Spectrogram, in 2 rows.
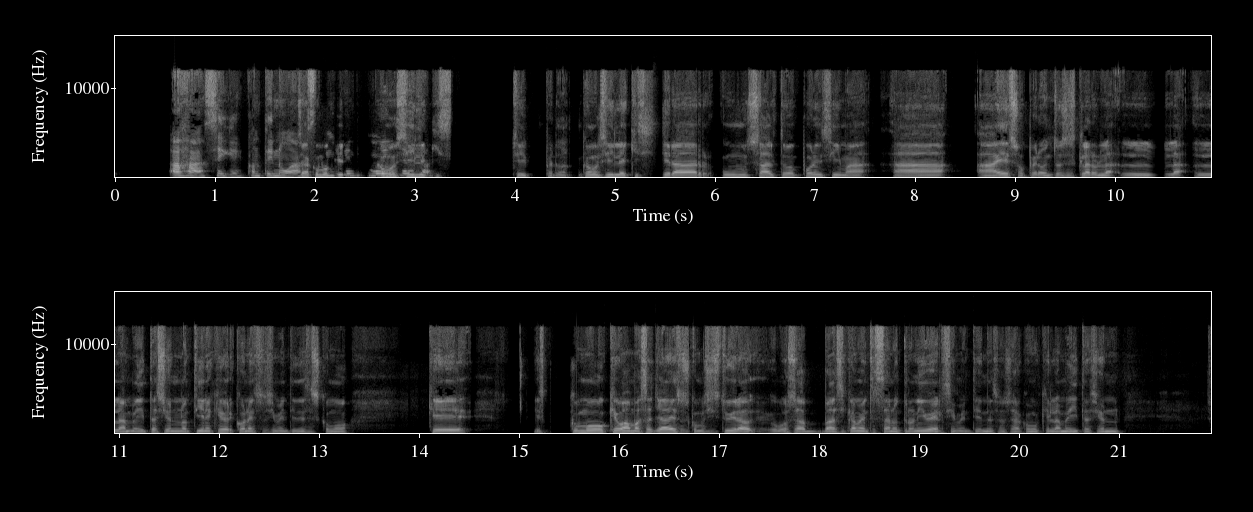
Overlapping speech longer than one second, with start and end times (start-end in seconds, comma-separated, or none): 1.8-3.3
